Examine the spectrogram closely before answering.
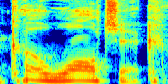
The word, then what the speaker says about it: Kowalczyk: Sorry, Kowalczyk. That's how you say it.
